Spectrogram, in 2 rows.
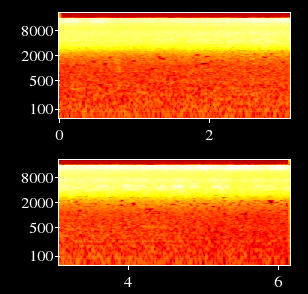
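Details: Chorus of cicadas after the downpour ended, 6 August 2020, insects vibrating with full strength once skies cleared; continuous bright buzzing wash high up, steady in loudness throughout.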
